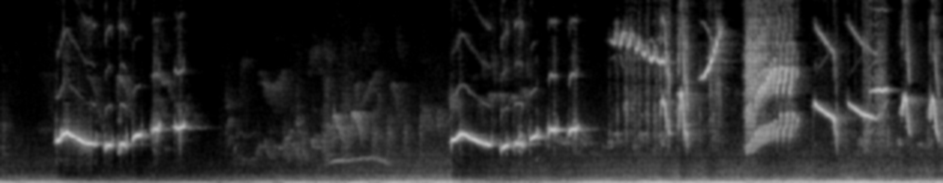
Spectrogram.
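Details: Orange-headed thrush singing loudly, used to provoke males lacking breeding drive: clear, rising whistled phrases repeated with short pauses, followed by a quick run of very high, sharp varied notes, over constant low background hum.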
